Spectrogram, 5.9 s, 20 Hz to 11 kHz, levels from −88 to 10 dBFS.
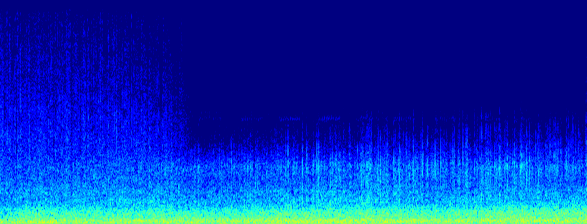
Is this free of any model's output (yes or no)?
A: yes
